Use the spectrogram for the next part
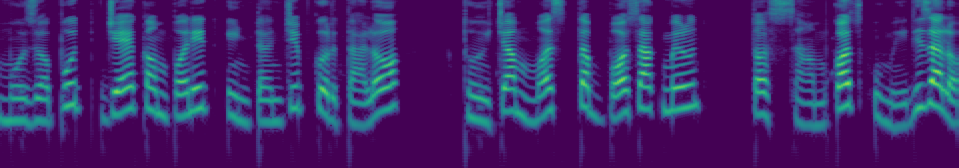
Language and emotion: Goan Konkani, surprised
